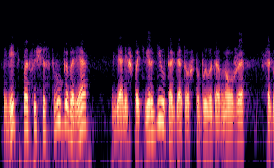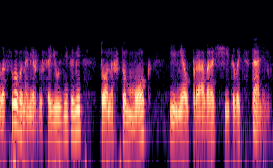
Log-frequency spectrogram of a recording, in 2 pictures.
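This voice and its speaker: An aging president, urgent and commanding, firing off insistent questions, as a man reading the story voices him. The voice is low and husky, squeezed through a narrow radio band. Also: lively intonation, normal speed, dry recording. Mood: explaining. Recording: tinny radio broadcast.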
